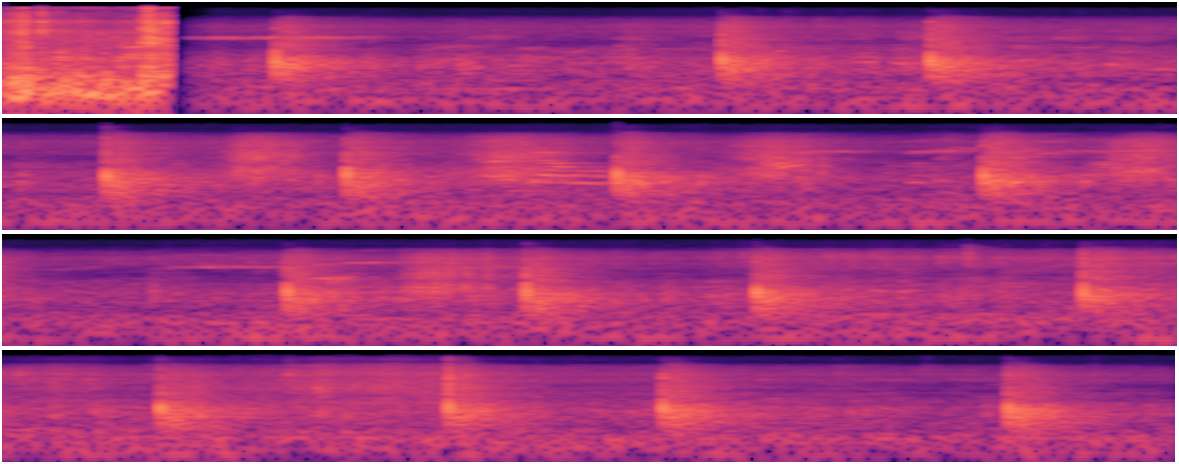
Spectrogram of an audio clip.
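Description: Fireworks bang and pop at a distance, one after another.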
